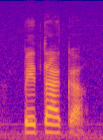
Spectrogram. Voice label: "petaca"; laboratori fonetica; practiques accent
